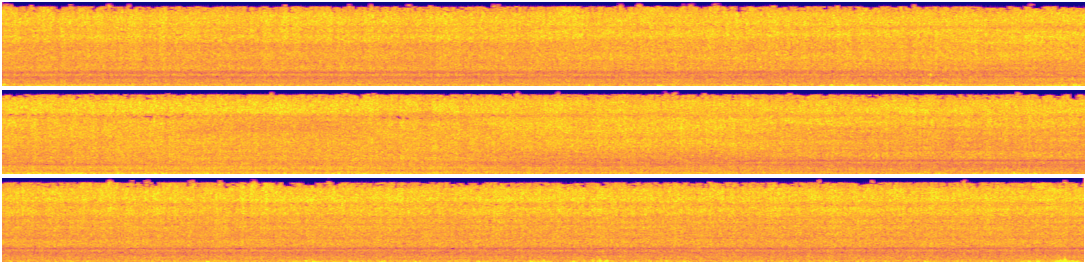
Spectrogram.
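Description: Shallow rocky stream running over stones and down a small cascade: a steady rush of water.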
